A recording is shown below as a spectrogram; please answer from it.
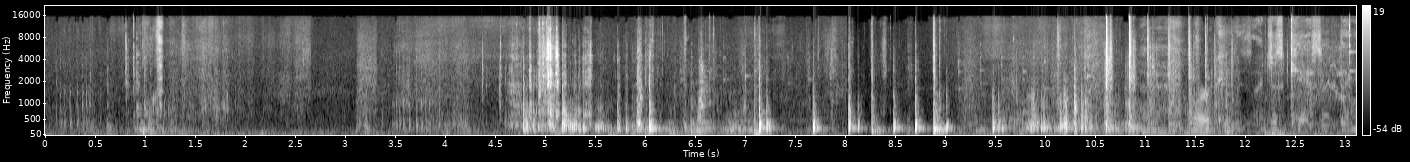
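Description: A man's voice murmuring without clear words, mixed with sharp clicks and knocks as a hooked blue catfish is handled and unhooked on the boat deck.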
